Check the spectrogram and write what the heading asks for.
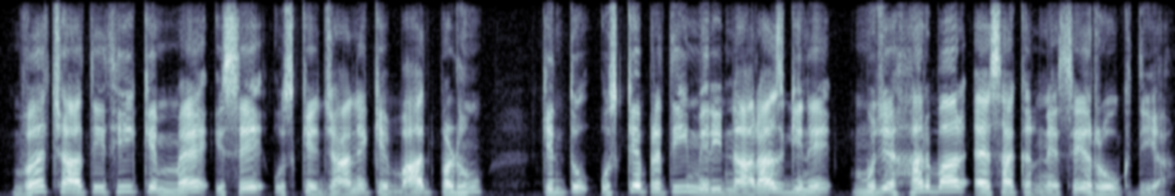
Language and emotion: Hindi, neutral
